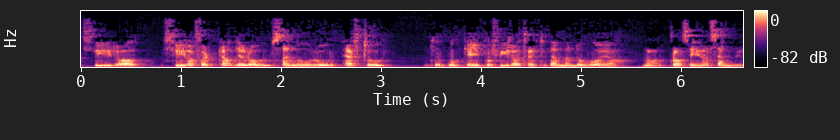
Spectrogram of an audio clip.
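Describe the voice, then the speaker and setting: A man at a medium pitch, with monotone, flat intonation and a fairly slow pace. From Hälsingland, northern Sweden. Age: 80s+. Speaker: veteran cross-country skier. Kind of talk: casual interview. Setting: phone call.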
